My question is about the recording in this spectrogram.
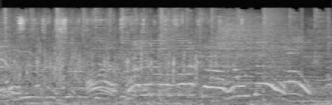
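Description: A voice with long, drawn-out notes that rise and fall, over crowd noise and music.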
